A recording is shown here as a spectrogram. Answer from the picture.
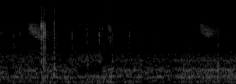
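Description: Faint cooing of a bird, with one short click about half a second in.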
